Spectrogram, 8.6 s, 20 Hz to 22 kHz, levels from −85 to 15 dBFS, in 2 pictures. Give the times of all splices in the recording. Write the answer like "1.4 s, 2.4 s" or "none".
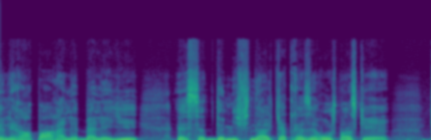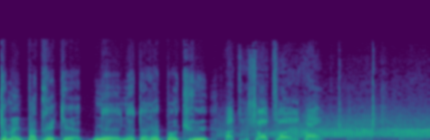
6.5 s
